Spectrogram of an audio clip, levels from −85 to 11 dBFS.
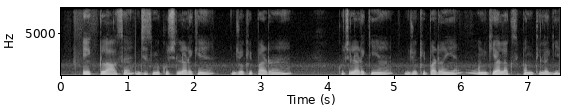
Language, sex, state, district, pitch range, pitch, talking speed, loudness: Hindi, male, Bihar, Bhagalpur, 145-170 Hz, 150 Hz, 190 wpm, -19 LUFS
